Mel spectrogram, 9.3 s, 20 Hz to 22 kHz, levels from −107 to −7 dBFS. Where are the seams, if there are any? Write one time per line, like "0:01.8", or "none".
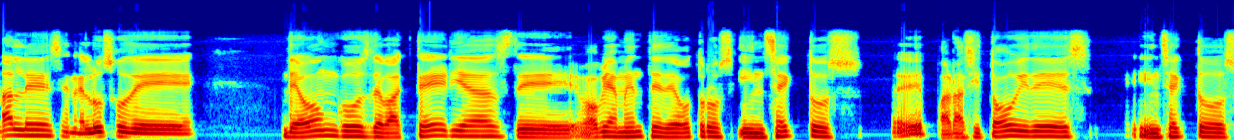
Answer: none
